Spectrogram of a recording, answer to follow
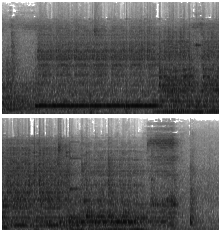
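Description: Live noise music from amplified homemade spring instruments: a dense, loud wall of grinding noise with held drone tones. A steady mid-pitched tone sounds about a second in, then a lower one takes over near the middle, and the noise thins just at the end.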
